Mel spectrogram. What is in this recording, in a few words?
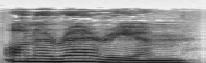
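"honorarium", British English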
